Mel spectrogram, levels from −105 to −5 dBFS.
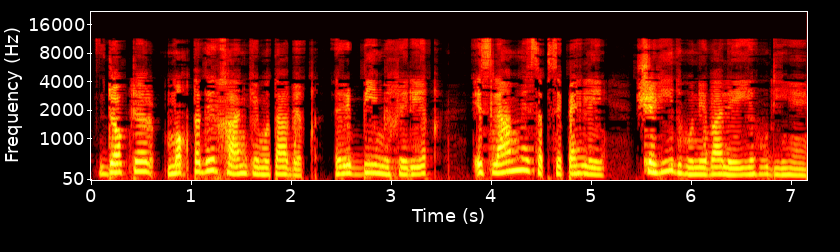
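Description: From start to finish the speech carries heavy codec damage, likely HE-AAC compression at a rate that fits about 12 kbps. Nothing remains above 11.5 kHz, and the treble that is present is rebuilt from copied lower bands, so s sounds turn gritty and metallic. Unlike a plain low-pass, the top stays bright but false.

Just after "خان کے", from 2.19 to 2.21 s, a 27 ms pre-echo appears: quantisation noise spread across the codec block fills the quiet moment before an attack, giving a brief hiss and a softened onset. Unlike a click or dropout, the disturbance comes before the attack.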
